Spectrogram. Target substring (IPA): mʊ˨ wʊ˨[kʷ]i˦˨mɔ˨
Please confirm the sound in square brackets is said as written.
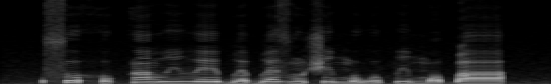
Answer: no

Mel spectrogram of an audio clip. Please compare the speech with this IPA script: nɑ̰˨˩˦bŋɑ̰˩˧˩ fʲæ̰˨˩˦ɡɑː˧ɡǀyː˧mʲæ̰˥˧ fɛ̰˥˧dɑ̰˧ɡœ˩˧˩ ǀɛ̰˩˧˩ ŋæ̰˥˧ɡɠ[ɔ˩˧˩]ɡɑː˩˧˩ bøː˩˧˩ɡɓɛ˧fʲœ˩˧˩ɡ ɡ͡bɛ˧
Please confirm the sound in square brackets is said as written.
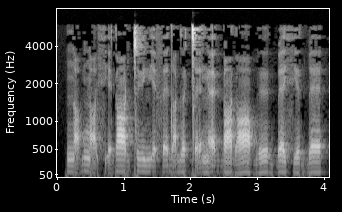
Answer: no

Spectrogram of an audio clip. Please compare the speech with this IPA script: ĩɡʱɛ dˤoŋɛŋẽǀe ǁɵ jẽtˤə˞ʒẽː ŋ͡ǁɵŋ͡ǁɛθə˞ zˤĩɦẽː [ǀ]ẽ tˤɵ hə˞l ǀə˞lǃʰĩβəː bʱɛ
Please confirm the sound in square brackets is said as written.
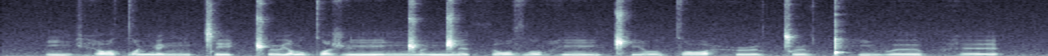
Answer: no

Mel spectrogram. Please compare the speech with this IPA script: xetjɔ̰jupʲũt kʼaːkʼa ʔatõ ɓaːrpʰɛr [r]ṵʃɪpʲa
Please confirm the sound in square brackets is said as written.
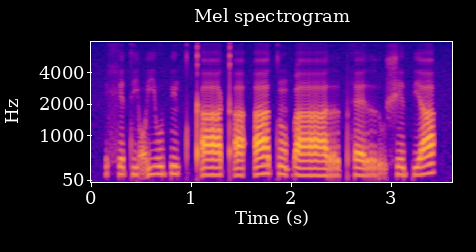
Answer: no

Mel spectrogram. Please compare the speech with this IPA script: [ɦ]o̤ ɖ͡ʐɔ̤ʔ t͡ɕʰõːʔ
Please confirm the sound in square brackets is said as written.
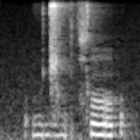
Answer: no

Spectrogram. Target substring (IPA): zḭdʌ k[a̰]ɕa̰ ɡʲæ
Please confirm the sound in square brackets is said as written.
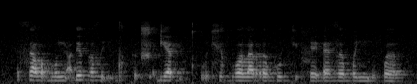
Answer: no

